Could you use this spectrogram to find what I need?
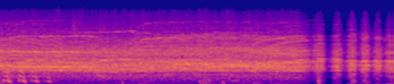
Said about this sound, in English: Ah, yes, that was the enthusiastic crowd. I might well have been amongst them, among them, at Vicar Street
